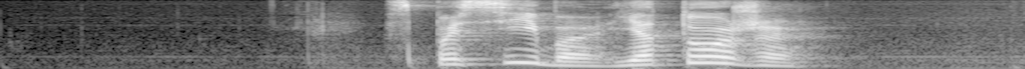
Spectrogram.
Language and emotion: Russian, positive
